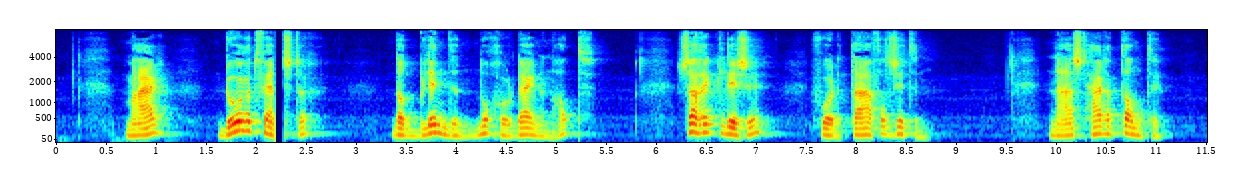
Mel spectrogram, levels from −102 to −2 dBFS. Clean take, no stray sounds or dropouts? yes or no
no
